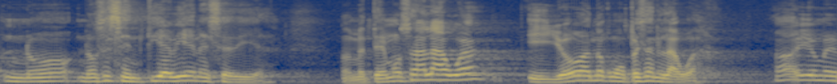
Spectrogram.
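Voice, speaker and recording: A man's voice: fairly high pitch, a little mellow. A man preaching a conversational sermon, asking his congregation questions. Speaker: pastor. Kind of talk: sermon with stories and audience questions. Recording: long hall reverb.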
